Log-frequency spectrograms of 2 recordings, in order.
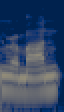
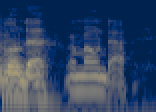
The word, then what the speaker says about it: Ramonda: I stopped myself from laughing in the theater, but I wanted to when he first introduces himself to Queen Ramon. How do you say it? I'm sorry. – Ramonda.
